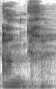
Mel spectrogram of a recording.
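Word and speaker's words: ENCCRE: Et ça s'appelle Encre, ça s'écrit E-N-2-C-R-E, c'est l'édition numérique, critique et collaborative de l'encyclopédie. C'est d'ores et déjà en ligne, il faut taper Encre et Académie des sciences, c'est hébergé par l'Académie des sciences.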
